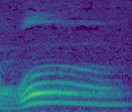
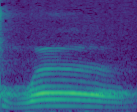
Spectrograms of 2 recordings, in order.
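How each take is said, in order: First: Imitating an impressed gasp; hushed mock wow; mock awe. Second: Breathy awe; a hushed wow of amazement; amazed whoa. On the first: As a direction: play the gullible amazed crowd. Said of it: "That is like". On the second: Real, not acted. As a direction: say it like you're stunned. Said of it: "do you hear the wows".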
